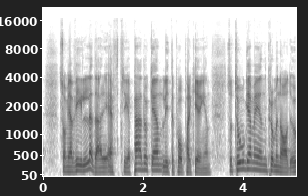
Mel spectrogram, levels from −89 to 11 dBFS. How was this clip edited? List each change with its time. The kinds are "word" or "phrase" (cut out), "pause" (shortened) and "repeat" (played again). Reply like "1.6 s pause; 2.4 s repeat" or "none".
2.4 s word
